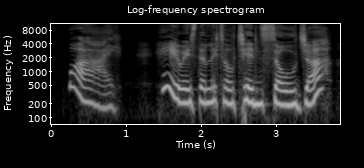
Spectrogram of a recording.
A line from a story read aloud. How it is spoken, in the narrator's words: a voice exclaimed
